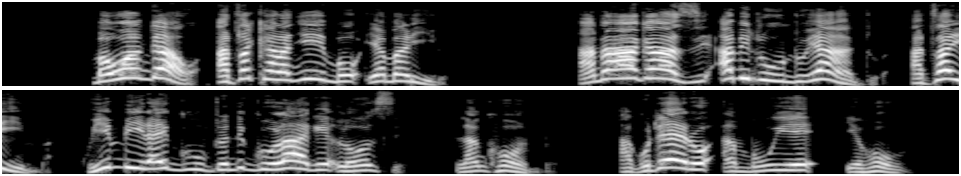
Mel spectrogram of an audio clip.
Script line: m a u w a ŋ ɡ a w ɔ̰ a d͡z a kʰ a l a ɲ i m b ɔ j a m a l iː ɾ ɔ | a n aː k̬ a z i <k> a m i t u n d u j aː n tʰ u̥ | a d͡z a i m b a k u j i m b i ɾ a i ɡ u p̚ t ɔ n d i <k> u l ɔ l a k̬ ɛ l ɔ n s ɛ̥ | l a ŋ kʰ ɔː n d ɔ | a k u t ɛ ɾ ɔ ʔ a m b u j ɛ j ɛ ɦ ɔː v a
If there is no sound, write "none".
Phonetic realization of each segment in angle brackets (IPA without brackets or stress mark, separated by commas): ʔ, ɡ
